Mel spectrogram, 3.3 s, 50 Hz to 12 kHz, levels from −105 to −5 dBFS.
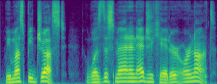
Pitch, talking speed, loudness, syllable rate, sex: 140 Hz, 200 wpm, -17 LUFS, 4.9 syllables/s, male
